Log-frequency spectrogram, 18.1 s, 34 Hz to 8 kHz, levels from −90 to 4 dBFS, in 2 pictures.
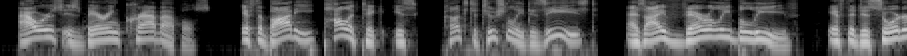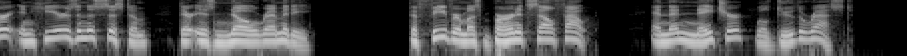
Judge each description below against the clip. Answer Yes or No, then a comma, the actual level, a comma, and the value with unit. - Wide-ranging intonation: Yes, wide, 5.7 semitones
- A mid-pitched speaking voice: Yes, medium, 155 Hz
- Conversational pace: No, slow, 130 wpm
